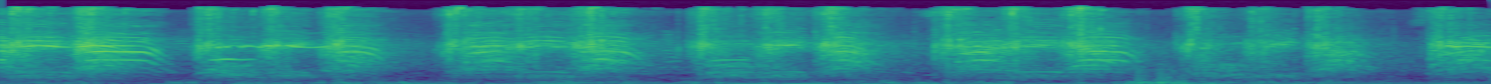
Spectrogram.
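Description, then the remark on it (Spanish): A large protest crowd at the doors of the Servicio Andaluz de Salud chants slogans in defense of public healthcare, including "nuestras vidas no pueden esperar", in loud, rhythmic bursts of many voices shouting together, with brief dips between phrases and a steady low rumble underneath. “Nuestras vidas no pueden esperar, y gritos en defensa de la sanidad pública.”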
